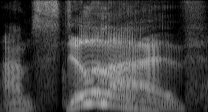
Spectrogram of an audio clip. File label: last man standing, radio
